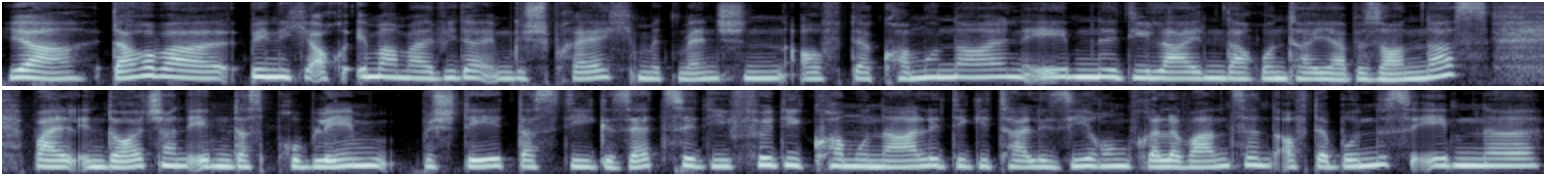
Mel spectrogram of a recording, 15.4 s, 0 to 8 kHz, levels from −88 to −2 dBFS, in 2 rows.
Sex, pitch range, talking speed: female, 175-210 Hz, 160 wpm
